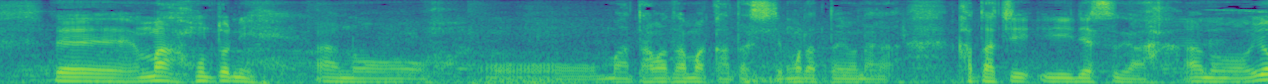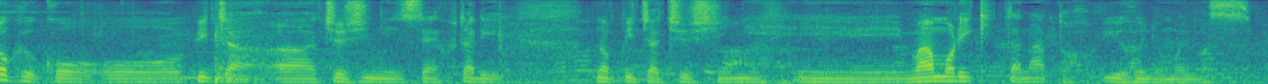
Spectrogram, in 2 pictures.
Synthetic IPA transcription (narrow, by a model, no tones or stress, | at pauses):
emaːhont̪̬o̞ɲ̟i | ano̞̰ | mat̪amat̪amakat̪aɕi̥t̪e̞mo̞ɾat̪ːajo̞ːna | kat̪at͡ɕid̪e̞sɨɡaa̰no̞jo̞kɯ̟ko̞ːpʲit͡ɕat͡ɕɨːɕĩɲ̟ːid̪e̞sneɸɯ̟̥t̪aɾʲi | no̞pʲit͡ɕat͡ɕɨːɕĩɲ̟ːi | mamo̞ɾʲikʲi̥t̪ːanat̪o̞jɯ̟ːɸɯ̟ːɲ̟iomo̞imasɨ̥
